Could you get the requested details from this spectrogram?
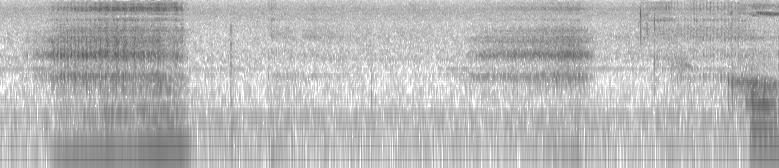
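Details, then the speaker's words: Great Dane napping on a sofa, snoring while dreaming and wiggling nose and toes: slow, rumbling, throaty snores on breathing in, with quiet pauses between. "Is that a nice snore? It's a very pretty snore. This is the snore cam."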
